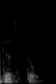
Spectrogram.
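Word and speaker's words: this: इसे क्या पढ़ते हैं बहुत लोग इसे थिस पढ़ता है क्या थिस थिस पढ़ता है क्या नहीं दोस्तों इसे क्या पढ़ते हैं दिस पढ़ते हैं क्या पढ़ते हैं दोस्तों देखिए टीच का प्रयोग द के रूप में करते हैं आई से छोटी ई की मात्रा और एस का प्रयोग स के रूप में ठीक है तो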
